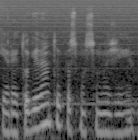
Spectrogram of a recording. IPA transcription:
ˈiːrɐ ɪ ˈtuː ɡʲiːˈʋʲɛntoːjʊ pɐs ˈmʊs sʊmɐˈʒʲeːjɛ

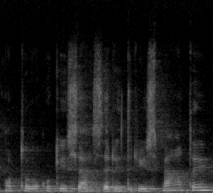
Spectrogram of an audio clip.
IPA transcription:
oː ˈtɑːʋoː koːˈkʲɛɪ ˈsʲæːsʲɛrʲɛɪ ˈtʲrʲiːs ˈmʲæːtɐɪ

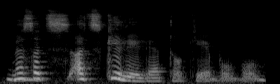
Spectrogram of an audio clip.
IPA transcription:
ˈmʲɛs ˈɐts ɐtʲˈsʲkʲɪlʲeːˌlʲɛː toːˈkʲeː ˈbʊʋoːm

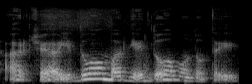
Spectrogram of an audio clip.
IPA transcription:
ɐr ˈt͡ʃʲɛ ɪˈdoːmʊ ɐr nʲɛɪˈdoːmʊ ˈnʊ ˈtɐɪ

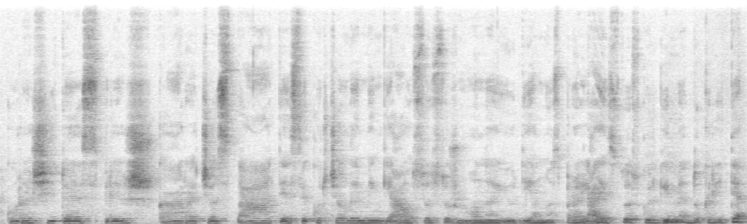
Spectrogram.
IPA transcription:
kʊr rɐˈʃʲiːtoːjɛs pʲrʲiɛʃ ˈkɑːrɐ ˈt͡ʃʲɛ ˈstɑːtʲeːsʲɪ kʊr ˈt͡ʃʲɛ lˠɐɪmʲɪŋʲˈɡʲɛʊsʲoːs sʊ ʒmoːˈnɐ juː ˈdʲiɛnoːs prɐˈlʲɛɪstoːs kʊr ˈɡʲɪmʲeː dʊkˈrʲiːtʲɛ

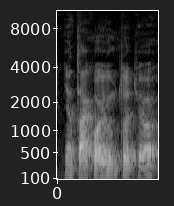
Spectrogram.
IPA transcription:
nʲɛˈtɑːkoː ˈjʊm ˈtoːkʲoː

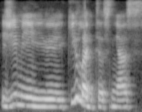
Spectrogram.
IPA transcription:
ˈʒʲiːmʲɛɪ ˈkʲiːlˠɐnʲtʲɪs ˈnʲɛs

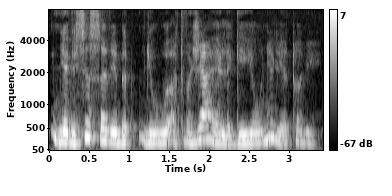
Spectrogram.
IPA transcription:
nʲɛ ʋʲɪˈsʲɪ sɐˈʋʲɪ ˈbʲɛt jɛʊ ɐtʋɐˈʒʲæːʋʲɪ ˈɑːlʲɛ ɡʲɪ jɛʊˈnʲɪ lʲiɛˈtʊʋʲɛɪ

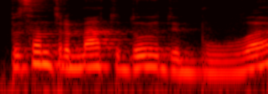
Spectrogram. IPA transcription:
pʊsˈɐntrʊ ˈmʲæːtʊ ˈdoːʋʲɪdʊɪ ˈbuːʋɐ

